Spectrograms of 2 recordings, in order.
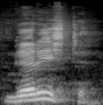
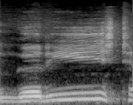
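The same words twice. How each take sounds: First: गरिष्ठ said ga-rish-th, short "ri"; short relaxed vowel. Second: गरिष्ठ stretched to ga-reesh-th; wrong long vowel. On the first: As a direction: say गरिष्ठ easily, without stretching it. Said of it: "आराम से बोलते हैं". (आराम से, गरिष्ठ में छोटी "रि") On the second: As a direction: draw out the "ri" of गरिष्ठ. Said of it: "गरिष्ठ नहीं होगा". (गलत उच्चारण, गरिष्ठ में लंबी "री") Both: Shown as a demonstration.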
